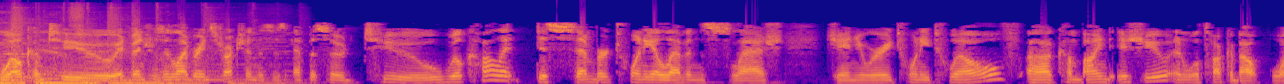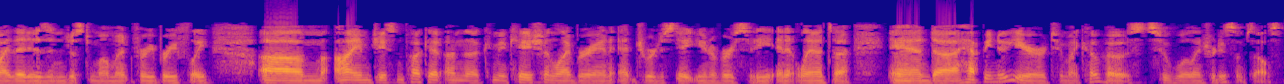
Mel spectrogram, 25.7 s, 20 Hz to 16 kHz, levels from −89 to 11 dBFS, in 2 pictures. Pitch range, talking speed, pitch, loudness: 90-115 Hz, 140 wpm, 105 Hz, -16 LUFS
